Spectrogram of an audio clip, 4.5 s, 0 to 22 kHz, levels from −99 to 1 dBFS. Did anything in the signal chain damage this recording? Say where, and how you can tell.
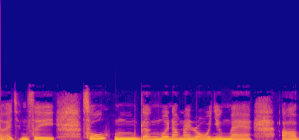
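Yes. Gain pumping runs through the whole speech clip, with a gain swing of roughly 15 dB. The likely cause is microphone gain set far too high, with a fast limiter clamping each peak and squashing the dynamics.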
